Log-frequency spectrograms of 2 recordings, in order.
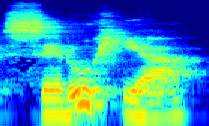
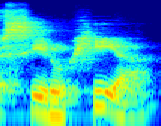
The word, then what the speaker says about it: cirugía: important to make sure you stress the correct syllable. If you accidentally, like the example I gave, cirugía, instead of cirugía, it will be hard for people to understand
